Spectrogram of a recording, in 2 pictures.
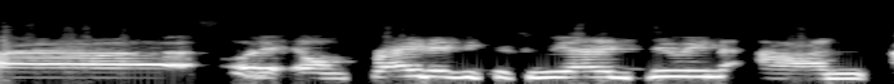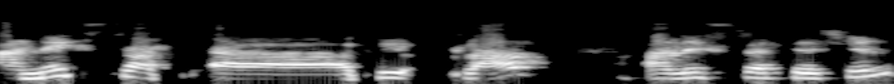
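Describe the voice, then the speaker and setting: Delivered at a very slow pace in a Spanish accent, the speech has ordinary pitch variation and very even loudness, with a dry, close sound and no echo. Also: woman, fairly high pitch for a woman. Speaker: book club host for a publisher. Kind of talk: live-streamed interview conversation. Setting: Instagram live video stream. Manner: halting, frequent repetitions and fillers.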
